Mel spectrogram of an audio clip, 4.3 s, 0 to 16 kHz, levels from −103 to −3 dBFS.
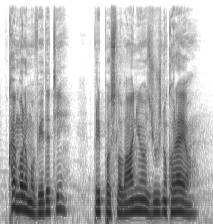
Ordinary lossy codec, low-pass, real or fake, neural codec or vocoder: none; 14.4 kHz; real; none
